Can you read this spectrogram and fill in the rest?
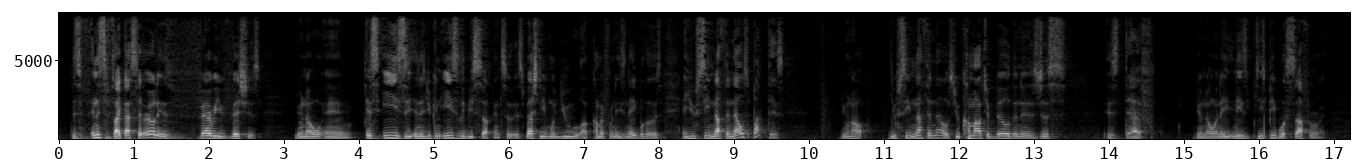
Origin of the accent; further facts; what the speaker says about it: Brooklyn, New York, United States; I grew up in Brownsville section of Brooklyn. This is a bad neighborhood.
